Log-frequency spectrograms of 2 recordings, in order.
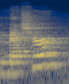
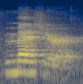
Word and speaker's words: measure: you pronounce this word if you say measure it's wrong although there is up s right there it's measure how difference this word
